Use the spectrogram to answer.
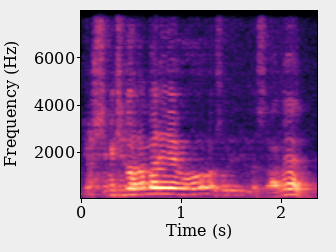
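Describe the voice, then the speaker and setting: Speaking fast and warmly, a high-voiced, middle-aged pastor delivers a folksy, joke-filled sermon, imitating grumbling elders along the way. His voice echoes through the church sanctuary and seems a little distant from the microphone.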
